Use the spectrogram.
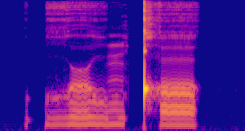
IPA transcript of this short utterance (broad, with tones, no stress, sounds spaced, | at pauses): ʔ ṳ˦ ɹ u˦ m kʰ ʌ˦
